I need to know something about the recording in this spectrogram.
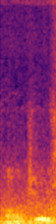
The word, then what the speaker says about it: Panchos: Ponchos or Panchos, it's spelled P-A-N, I guess it's pronounced Ponchos.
